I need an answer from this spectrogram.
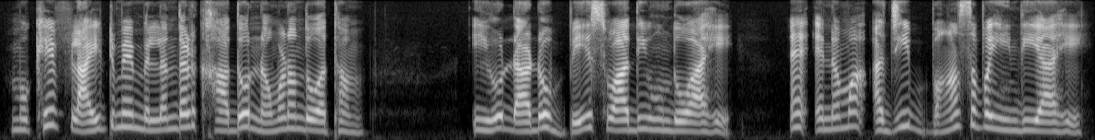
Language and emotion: Sindhi, disgusted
